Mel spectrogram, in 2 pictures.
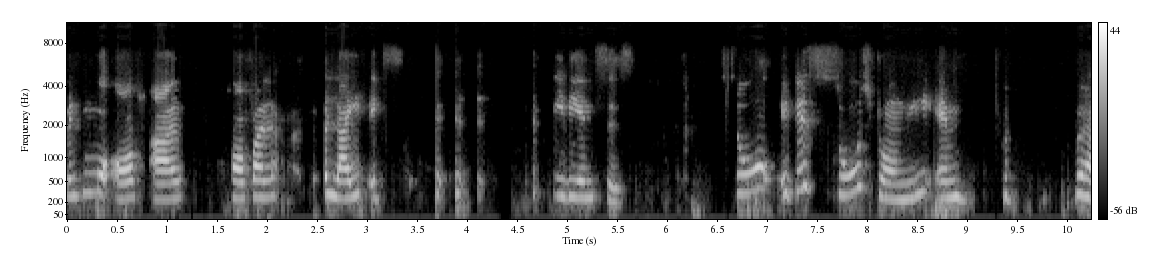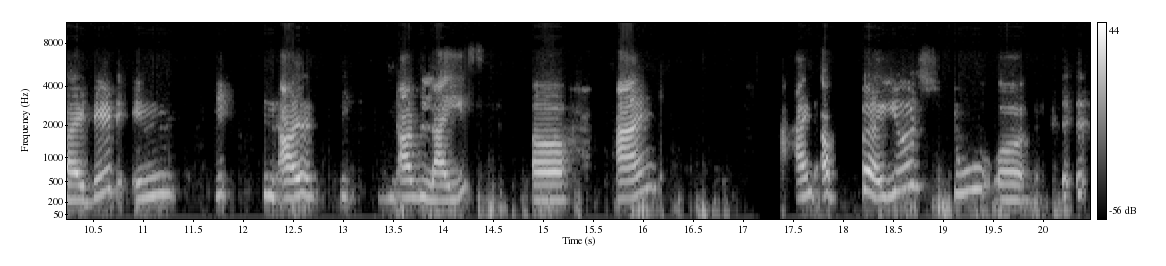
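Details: Woman who stutters, a member of an Indian stammering self-help association, speaking at a stuttering conference; stuttering.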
